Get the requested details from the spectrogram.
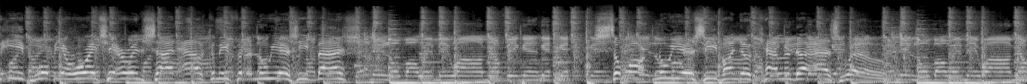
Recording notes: Live Audio recording from Island Saturdays on Oct 14th.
